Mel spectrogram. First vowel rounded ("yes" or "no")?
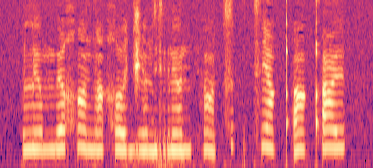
yes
